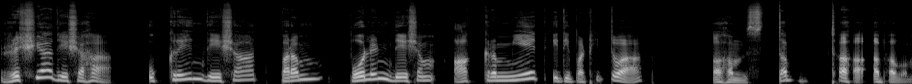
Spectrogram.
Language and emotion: Sanskrit, surprised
